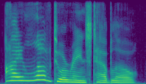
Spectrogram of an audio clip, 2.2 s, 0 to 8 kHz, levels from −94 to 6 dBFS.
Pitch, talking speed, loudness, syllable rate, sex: 255 Hz, 135 wpm, -15 LUFS, 4.1 syllables/s, female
